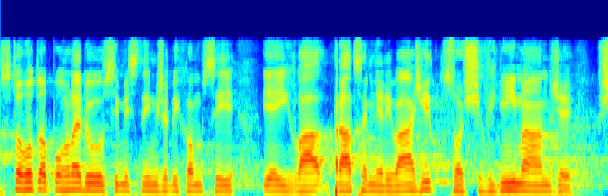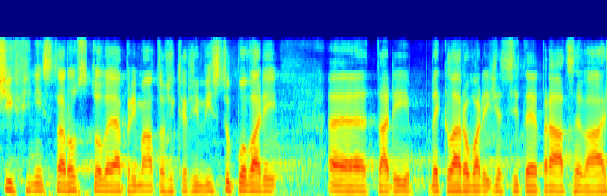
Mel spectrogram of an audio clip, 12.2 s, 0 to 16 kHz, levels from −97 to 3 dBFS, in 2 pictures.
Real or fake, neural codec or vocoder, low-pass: fake; codec, 16 kHz, 4 kbps, X-Codec, HuBERT features, trained on balanced general audio; 7.2 kHz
